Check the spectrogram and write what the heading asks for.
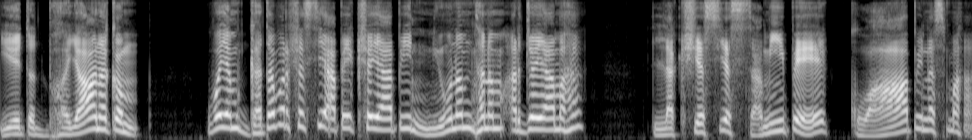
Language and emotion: Sanskrit, disgusted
